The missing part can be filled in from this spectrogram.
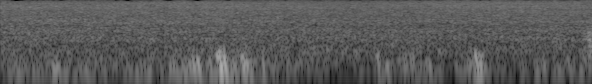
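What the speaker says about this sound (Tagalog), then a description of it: "Malakas ang hangin" Steady broadband roar of strong typhoon wind blowing without letup, with occasional low gusty buffets hitting the microphone.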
